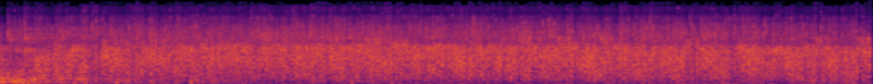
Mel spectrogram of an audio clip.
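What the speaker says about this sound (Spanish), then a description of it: "un fuerte aplauso para ella" An audience in a hall gives a loud, sustained round of applause for a pair of schoolteachers, dense clapping holding steady and close from start to finish with no pauses.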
